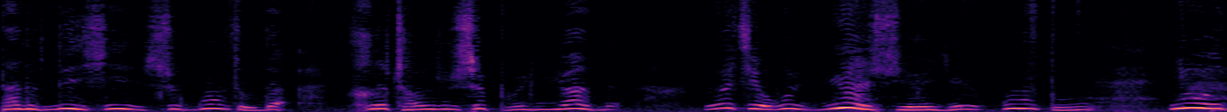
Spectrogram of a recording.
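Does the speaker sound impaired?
Yes: cerebral palsy; from birth, breech delivery with oxygen deprivation, impaired mobility, handwriting very difficult; unclear articulation, self-described in own poem.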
